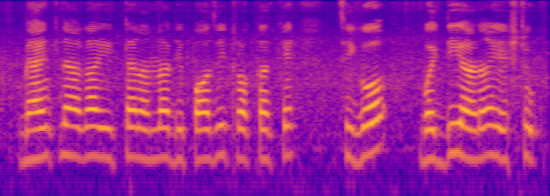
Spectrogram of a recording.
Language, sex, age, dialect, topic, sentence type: Kannada, male, 18-24, Central, banking, question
